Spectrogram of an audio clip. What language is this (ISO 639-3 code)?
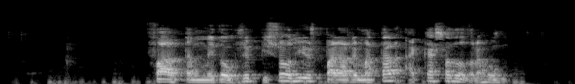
glg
